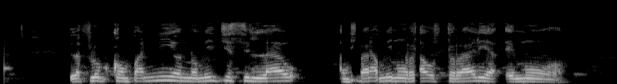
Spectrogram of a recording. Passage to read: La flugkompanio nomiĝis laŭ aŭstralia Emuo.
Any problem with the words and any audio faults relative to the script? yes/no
yes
